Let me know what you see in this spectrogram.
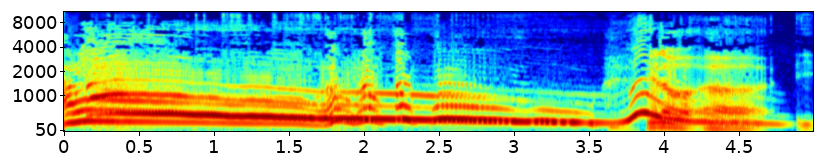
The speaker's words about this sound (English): but we have a wolf howling.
